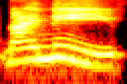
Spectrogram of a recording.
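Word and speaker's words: Nynaeve: her in because that's all right say it pronounce it i could do that naive there you go yeah she is a she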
